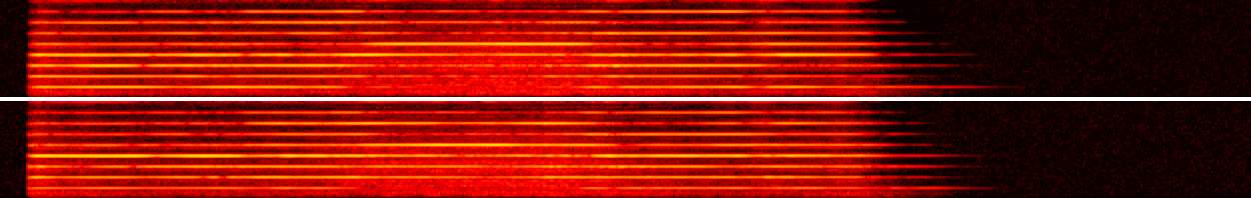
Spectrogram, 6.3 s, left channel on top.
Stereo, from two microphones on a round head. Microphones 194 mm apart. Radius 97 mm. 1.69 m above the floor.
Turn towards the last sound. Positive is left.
turn(degrees=-45)  # may be behind; listen again after turning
